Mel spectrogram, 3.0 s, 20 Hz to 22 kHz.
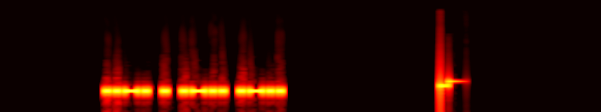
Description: Morse code, heard as a keyed tone, about 52 wpm, 700 Hz. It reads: FELL
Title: Sentences from Top 1600 Words - New Word Drill Alt - 50wpm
